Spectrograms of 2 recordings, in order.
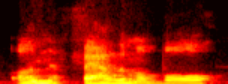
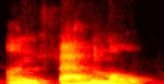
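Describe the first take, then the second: First: Unfathomable said slowly, every syllable un-fath-om-a-ble spelled out; slow down and get unfathomable right; careful retry. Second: Unfathomable cut off mid-word, tripped over; stumbled word. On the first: Reading card text aloud, carefully redoing unfathomable. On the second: Reading card text aloud, stumbling over unfathomable. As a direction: trip on unfathomable and stop short. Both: Real, not acted. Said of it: "that's hard to say".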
